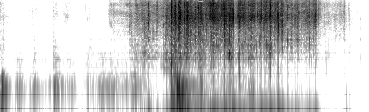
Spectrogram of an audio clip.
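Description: Loud crinkling and ripping of paper, a dense crackling burst lasting nearly two seconds before stopping abruptly, preceded by a quiet low murmur.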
